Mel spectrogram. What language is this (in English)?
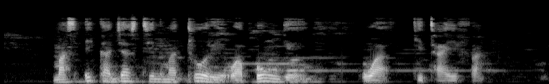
Swahili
